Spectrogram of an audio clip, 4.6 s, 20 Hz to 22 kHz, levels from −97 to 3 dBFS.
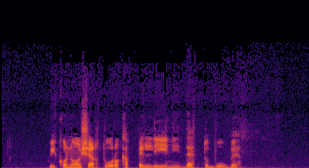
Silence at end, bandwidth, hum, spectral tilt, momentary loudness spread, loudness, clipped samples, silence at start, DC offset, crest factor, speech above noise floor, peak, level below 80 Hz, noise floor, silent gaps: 0.9 s; 15.5 kHz; none; -5 dB/octave; 11 LU; -32 LUFS; under 0.1%; 0.7 s; under 0.1%; 24 dB; 32 dB; -10 dBFS; -56 dBFS; -64 dBFS; none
